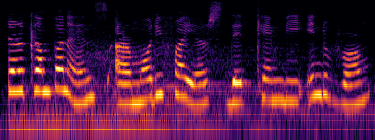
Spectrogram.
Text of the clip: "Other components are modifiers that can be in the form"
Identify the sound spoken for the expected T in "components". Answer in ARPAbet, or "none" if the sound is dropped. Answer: S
